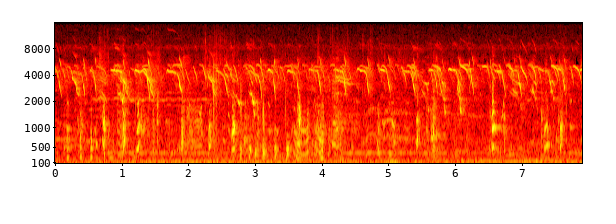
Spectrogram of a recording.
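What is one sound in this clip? Hens cluck softly.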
